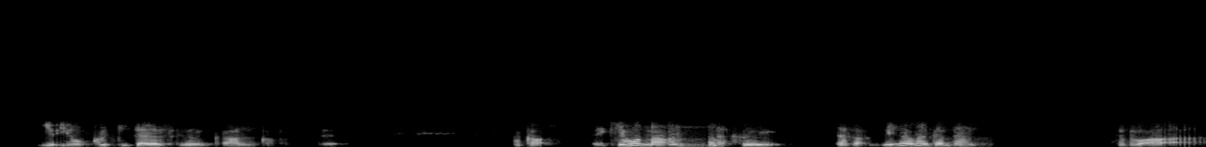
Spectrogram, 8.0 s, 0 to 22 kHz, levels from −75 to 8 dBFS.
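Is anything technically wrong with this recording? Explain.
Yes. G.729 codec, throughout: the speech is rebuilt from a vocal tract filter, pitch predictor and sparse pulses, which fits an 8 kbit/s stream, so it sounds rough and synthetic within a 300 Hz to 3.6 kHz band.

VoIP packet loss concealed by the speech codec, at 4.56 to 4.94 s and 6.32 to 6.62 s: the decoder extrapolated its last pitch and filter through gaps of 150 and 90 ms at longest, leaving buzzy or noisy, fading stretches and weak speech afterwards.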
